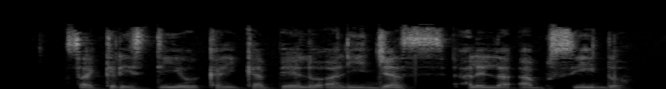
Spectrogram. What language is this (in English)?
Esperanto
